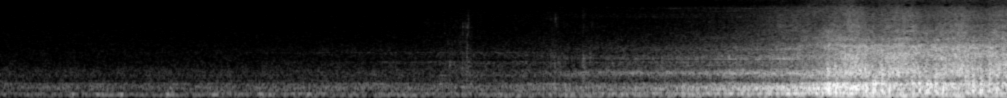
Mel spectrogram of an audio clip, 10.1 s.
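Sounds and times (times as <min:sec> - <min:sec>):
electric train rushing past: 0:02.8 - 0:10.0.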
